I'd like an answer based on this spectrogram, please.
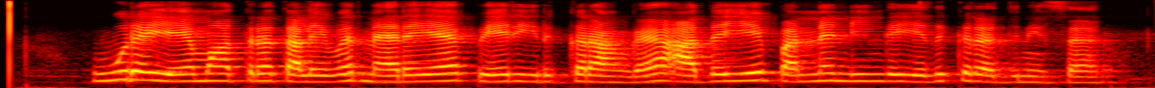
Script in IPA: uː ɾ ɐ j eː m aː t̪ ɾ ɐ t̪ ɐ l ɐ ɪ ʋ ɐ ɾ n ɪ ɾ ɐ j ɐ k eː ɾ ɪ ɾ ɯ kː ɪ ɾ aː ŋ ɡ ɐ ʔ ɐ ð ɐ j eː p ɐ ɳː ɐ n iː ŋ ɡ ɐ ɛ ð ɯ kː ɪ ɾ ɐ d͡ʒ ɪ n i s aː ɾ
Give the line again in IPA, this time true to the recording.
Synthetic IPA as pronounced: uː ɾ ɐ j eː m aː t̪ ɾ ɐ t̪ ɐ l ɐ ɪ ʋ ɐ ɾ n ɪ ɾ ɐ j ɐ p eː ɾ ɪ ɾ ɯ kː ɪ ɾ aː ŋ ɡ ɐ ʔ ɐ ð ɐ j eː p ɐ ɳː ɐ n iː ŋ ɡ ɐ ɛ ð ɯ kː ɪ ɾ ɐ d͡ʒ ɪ n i s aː ɾ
